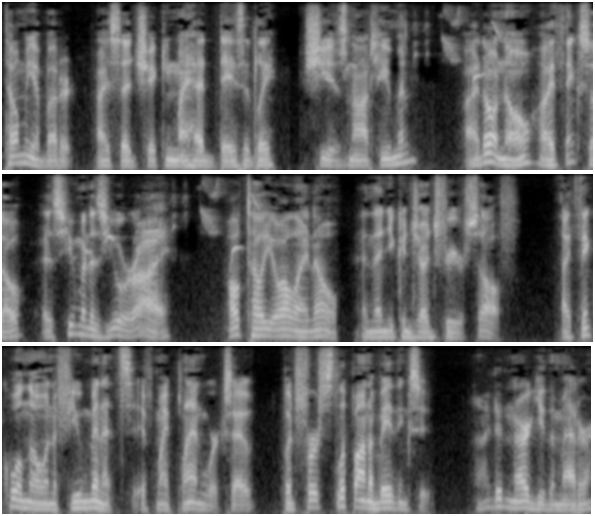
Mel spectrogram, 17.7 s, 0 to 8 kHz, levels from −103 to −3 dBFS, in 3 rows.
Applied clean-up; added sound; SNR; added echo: neural mask model Resemble Enhance denoiser.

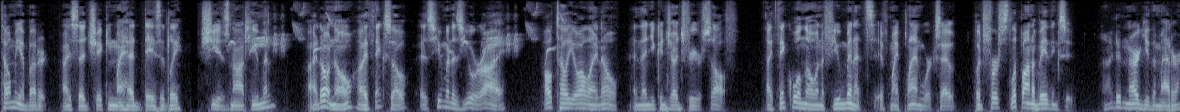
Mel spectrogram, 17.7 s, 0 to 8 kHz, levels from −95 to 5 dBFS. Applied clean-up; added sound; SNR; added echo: none; Bird; 9 dB; none.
